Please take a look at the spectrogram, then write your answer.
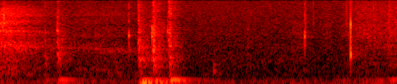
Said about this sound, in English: Because I just started typing over you saying that.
